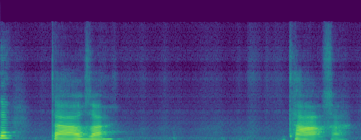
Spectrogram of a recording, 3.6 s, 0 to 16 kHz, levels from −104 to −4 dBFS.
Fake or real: fake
